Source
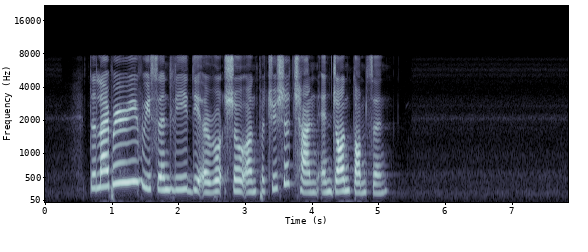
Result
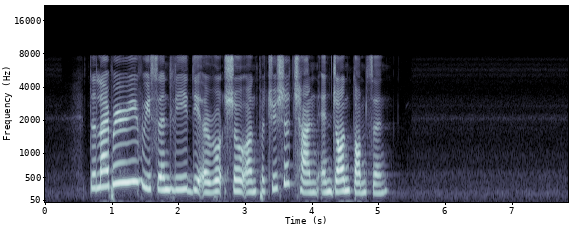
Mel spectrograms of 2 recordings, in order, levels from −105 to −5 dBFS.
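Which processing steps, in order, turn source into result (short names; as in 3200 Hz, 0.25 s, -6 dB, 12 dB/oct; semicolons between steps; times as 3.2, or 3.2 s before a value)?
low shelf 430 Hz +11.5 dB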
